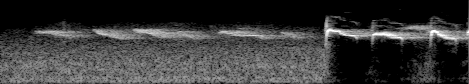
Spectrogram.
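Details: Oriental white-eye in song: soft slurred high whistles over faint background hiss, then a few louder sharp chirping notes near the end.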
